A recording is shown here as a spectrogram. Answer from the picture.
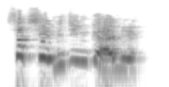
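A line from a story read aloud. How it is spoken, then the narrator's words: Bitter sobbing. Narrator (Russian): И снова горько разрыдалась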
